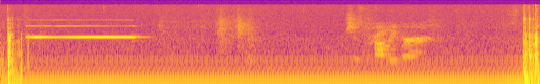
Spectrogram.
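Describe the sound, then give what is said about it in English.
A kitchen oven alarm rings while chicken tenders cook. It gives one steady, high electronic tone lasting about a second over a constant low hum, and a voice follows briefly after a quiet stretch. “Well, there's the alarm. One sec. Got to take my headset off.”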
